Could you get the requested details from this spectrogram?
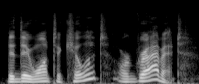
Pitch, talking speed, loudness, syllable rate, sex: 155 Hz, 270 wpm, -16 LUFS, 5.5 syllables/s, male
